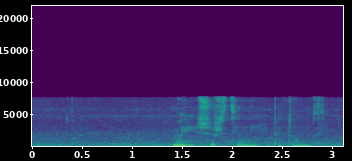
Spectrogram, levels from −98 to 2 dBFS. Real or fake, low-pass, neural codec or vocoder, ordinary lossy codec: fake; none; codec, 16 kHz, 4 kbps, X-Codec, WavLM features, trained on Multilingual LibriSpeech; none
